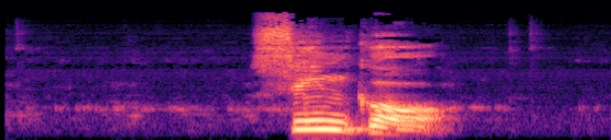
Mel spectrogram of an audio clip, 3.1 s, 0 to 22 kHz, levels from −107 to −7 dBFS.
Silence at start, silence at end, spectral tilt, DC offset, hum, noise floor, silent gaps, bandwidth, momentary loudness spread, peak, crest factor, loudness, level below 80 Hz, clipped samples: 1.3 s; 0.85 s; -4 dB/octave; under 0.1%; none; -64 dBFS; none; 16 kHz; 12 LU; -2 dBFS; 16 dB; -15 LUFS; -66 dBFS; under 0.1%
